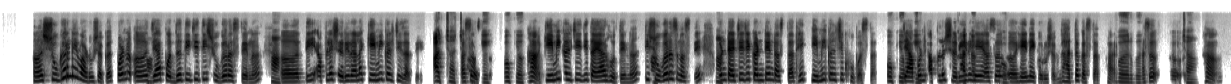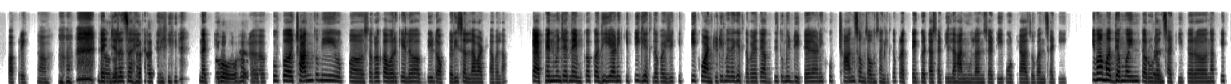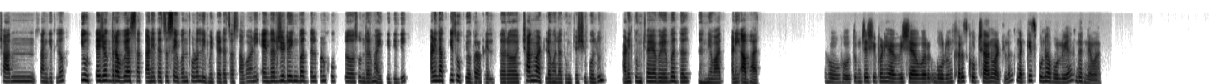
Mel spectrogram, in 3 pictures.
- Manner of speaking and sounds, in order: static; chuckle; distorted speech; in English: "कॅफेन"
- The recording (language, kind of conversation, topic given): Marathi, podcast, कॅफेइन कधी आणि किती प्रमाणात घ्यावे असे तुम्हाला वाटते?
